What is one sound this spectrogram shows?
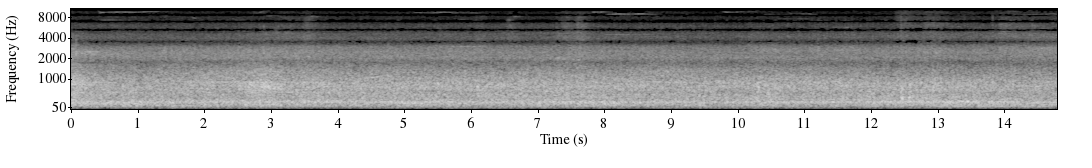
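A bus hums and rolls slowly past close by.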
